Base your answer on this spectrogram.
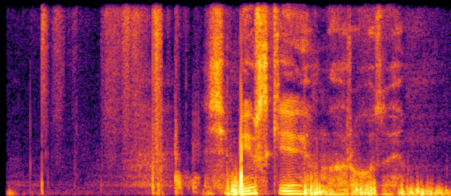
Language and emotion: Russian, sad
